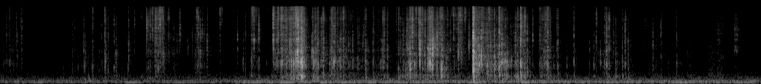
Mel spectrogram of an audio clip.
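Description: A plastic foil wrapper crinkles and tears open.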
